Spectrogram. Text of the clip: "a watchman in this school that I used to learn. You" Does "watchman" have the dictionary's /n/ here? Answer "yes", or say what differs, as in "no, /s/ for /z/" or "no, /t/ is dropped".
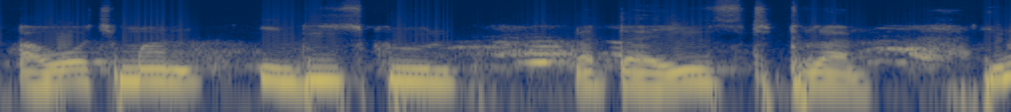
yes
